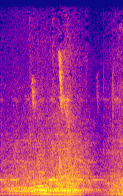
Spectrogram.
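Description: A motor vehicle going past, its sound swelling through the middle and fading away near the end.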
